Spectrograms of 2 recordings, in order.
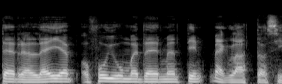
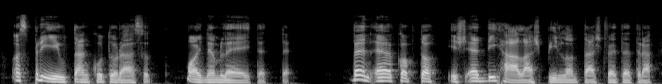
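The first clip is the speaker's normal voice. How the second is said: usual speaking voice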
